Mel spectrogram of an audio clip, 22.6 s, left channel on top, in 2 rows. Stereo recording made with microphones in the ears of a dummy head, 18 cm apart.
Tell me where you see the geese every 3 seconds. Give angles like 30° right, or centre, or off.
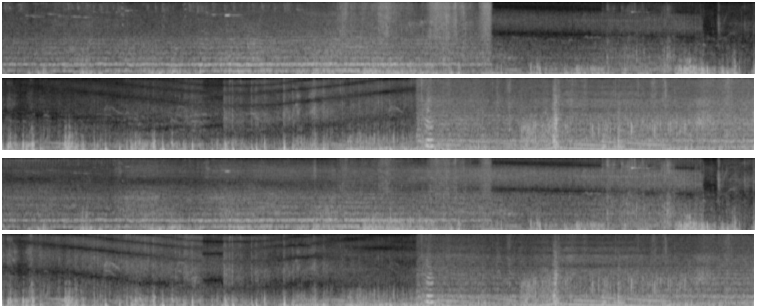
60° right, 60° right, 40° right, centre, 50° left, 70° left, 80° left, 80° left.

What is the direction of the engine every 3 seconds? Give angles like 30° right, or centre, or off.
60° right, 50° right, 50° right, 40° right, 40° right, 20° right, 10° left, 40° left.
